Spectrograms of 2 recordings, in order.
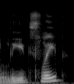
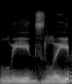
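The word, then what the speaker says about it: LeadsLeap: Uh I think they called it lead sleep and noted it's pronounced leads leap, right?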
